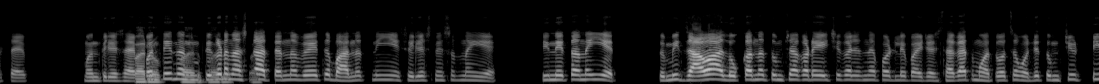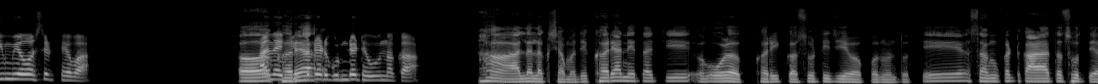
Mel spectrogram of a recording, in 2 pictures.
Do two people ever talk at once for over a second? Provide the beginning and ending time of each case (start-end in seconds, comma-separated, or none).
1.3-2.6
